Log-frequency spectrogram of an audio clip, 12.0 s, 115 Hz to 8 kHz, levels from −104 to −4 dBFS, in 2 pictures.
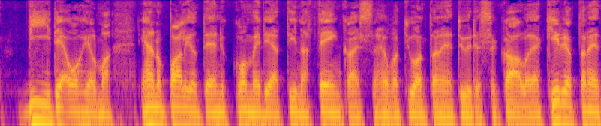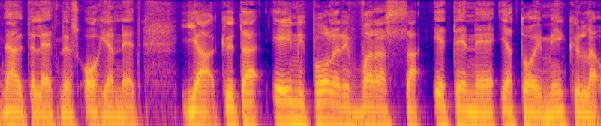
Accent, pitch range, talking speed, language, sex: native, 85-125 Hz, 135 wpm, Finnish, male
